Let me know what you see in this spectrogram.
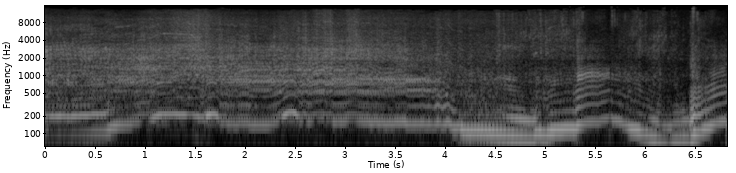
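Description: Lada rally car's engine revving hard on snow, its pitch rising and falling again and again as the throttle is worked through a sliding corner. Near the end the revs drop low, then climb again.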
